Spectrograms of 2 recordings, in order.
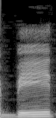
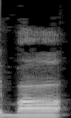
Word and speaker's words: ب: لہجے میں ادا کریں، اردو تلفظ سے پرہیز کریں، یعنی کہ بے، تے، سے، ہے، خے، توئے، زوئے وغیرہ ہرگز نہ پڑھیں، بلکہ با، تا، سا پڑھیں۔ یہ بے، تے، سے،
